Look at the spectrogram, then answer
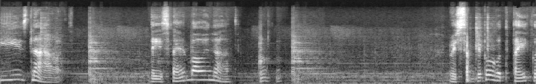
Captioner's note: laughing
